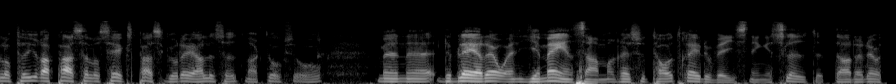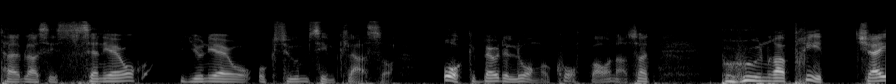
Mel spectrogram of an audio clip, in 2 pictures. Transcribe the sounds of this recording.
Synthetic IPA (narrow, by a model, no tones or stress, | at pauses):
lːəɾfyːɾapʰasɛlːəɾsɛkspʰasɡoːɖɛald̪əlsʉ̟ːt̪mæ̰ɾk̚t̪ɔksɔ̰ | mɛnd̪ɛblɪɾd̪oːɛnjɛmeːnsamɾɛsɵlt̪ʰɑːt̪ɾeːd̪ʊviːsnɪŋɪslʉ̟ːt̪ʰət̪̚d̪æɖ̪ɛd̪oːt̪ʰɛːvlasɪsɛnɪoːɾ | jɵnɪoːɾɔksɵmsɪmkʰla̰sːə̰ɾ | ɔkboːd̪əlɔŋːɔ̰kʰːɔ̰ʈ̪̚bɑ̰ːna̰sɔat̪ | pʰɔɦɵnd̪ɾafɾɪt̪ | ɕɛ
